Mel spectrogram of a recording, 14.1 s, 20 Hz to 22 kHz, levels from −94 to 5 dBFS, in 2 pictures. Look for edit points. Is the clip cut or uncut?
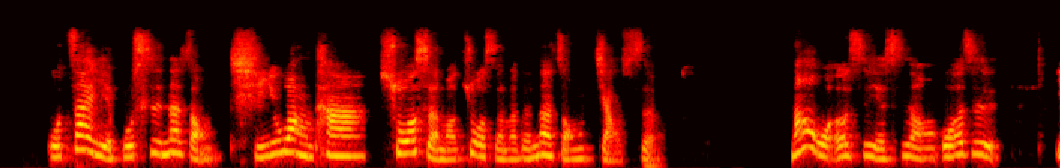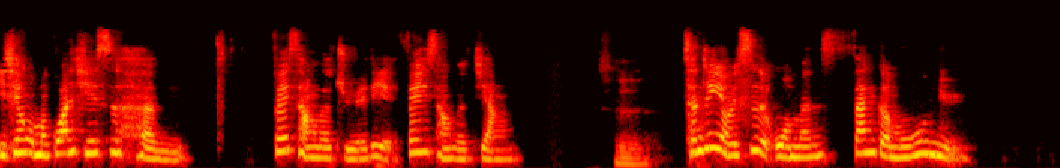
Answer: uncut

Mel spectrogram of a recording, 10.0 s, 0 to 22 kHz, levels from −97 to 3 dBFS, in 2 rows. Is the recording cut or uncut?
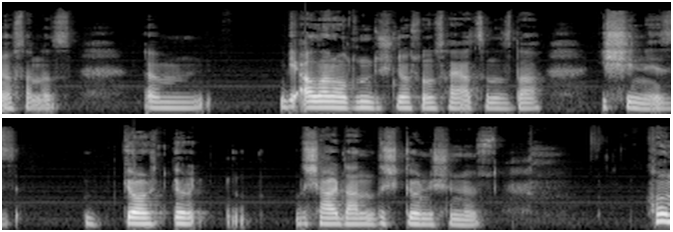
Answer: uncut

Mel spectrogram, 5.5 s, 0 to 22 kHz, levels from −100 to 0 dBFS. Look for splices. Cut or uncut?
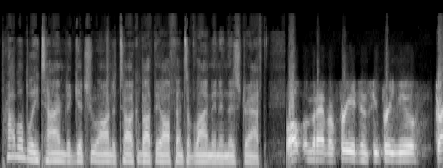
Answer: cut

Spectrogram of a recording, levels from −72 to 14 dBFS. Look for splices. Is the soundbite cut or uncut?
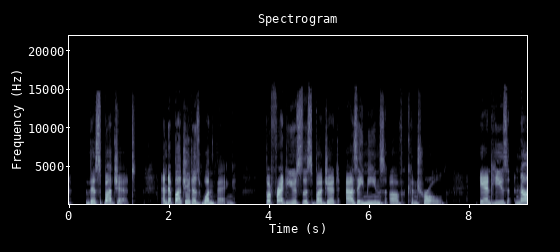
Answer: uncut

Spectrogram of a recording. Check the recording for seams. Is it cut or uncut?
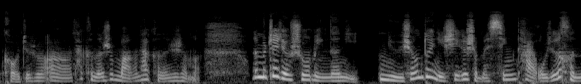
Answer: cut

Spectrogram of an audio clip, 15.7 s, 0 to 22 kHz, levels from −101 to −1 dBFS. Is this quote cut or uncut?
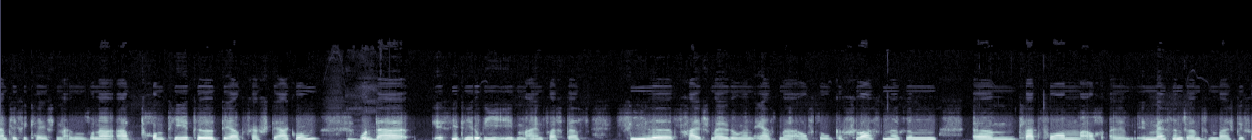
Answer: uncut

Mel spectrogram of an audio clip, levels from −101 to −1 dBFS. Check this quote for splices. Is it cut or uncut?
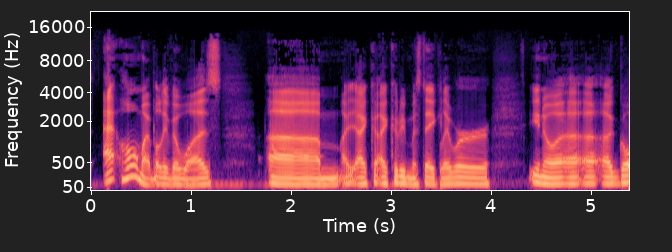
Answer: cut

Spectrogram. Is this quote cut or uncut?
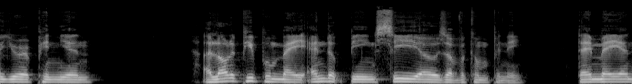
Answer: cut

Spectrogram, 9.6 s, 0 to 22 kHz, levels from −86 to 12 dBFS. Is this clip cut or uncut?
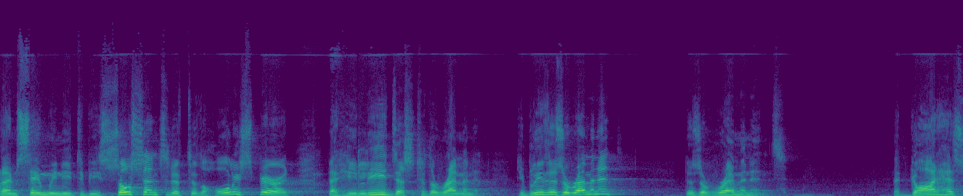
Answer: uncut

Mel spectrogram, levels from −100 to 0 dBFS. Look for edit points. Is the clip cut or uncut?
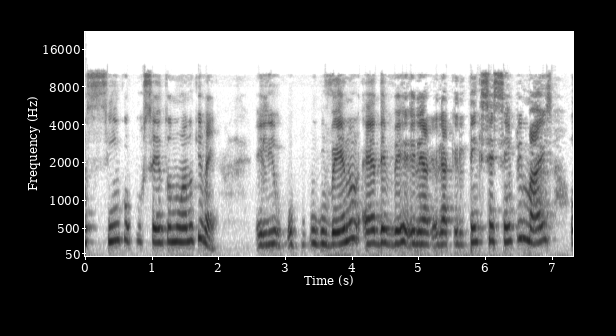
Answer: uncut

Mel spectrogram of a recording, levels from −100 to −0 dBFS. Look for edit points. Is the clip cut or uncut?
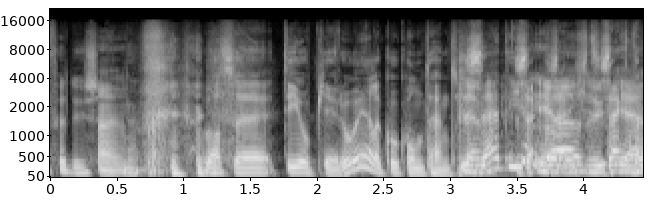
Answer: cut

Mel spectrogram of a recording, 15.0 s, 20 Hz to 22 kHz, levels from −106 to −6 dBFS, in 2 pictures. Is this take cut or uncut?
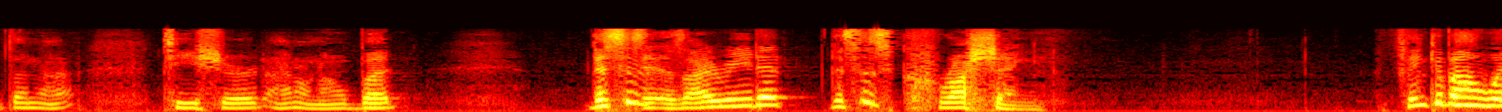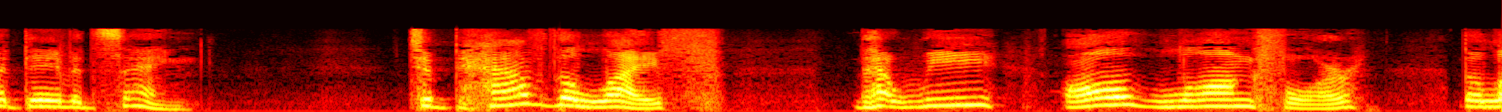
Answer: cut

